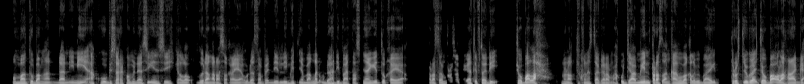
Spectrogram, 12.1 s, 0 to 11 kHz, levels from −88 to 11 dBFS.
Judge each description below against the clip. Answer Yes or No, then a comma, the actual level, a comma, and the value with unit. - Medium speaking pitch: No, low, 115 Hz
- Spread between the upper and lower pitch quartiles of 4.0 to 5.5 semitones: No, average, 3.1 semitones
